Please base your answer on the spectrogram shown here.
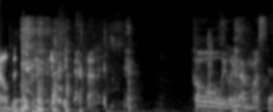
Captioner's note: all laugh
